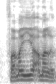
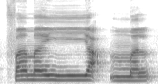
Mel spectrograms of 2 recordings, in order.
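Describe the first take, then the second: First: The nasal hum is rushed and cut short. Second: The nasal hum is held for two counts. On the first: The speaker calls it wrong. "itu tidak boleh, harus ditahan dua harokat" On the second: The speaker calls it right. "harus ditahan dua harokat"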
